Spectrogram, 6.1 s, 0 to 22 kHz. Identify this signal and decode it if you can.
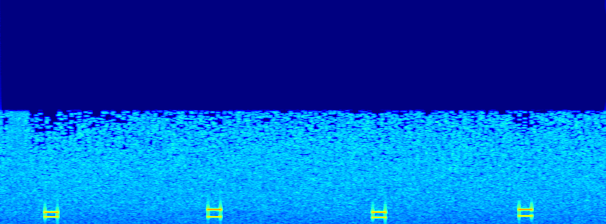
DTMF, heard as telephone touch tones, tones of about 130 ms. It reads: 4 6 1 9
